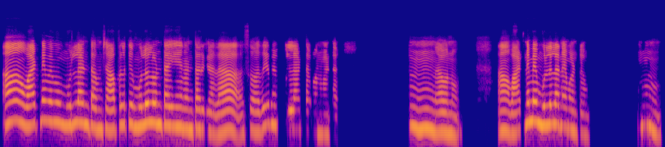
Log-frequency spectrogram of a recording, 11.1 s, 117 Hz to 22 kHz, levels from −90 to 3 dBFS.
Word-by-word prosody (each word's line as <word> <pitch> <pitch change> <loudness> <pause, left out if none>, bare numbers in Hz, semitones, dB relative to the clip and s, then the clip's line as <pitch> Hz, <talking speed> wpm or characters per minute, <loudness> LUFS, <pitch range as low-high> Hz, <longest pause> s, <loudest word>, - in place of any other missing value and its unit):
ఆహ్, 295 0 +7
వాటినే 265 +4 +3
మేము 290 -1 -2
ముళ్ళంటాం. 260 -2 0
చేపలకి 255 +5 -1
ముళ్ళు‌లు 275 +3 +3
ఉంటాయి 255 -2 +1
అని 230 - -3
అంటారు 220 0 -3
కదా! 195 +1 0 0.4
సో - - -15
అదే 235 +5 -4
మేము 255 0 -7
ముళ్ళుంటామనమాట. 205 -4 -5 1.3
హ్మ్ 245 -2 -3
హ్మ్. 225 -2 -1
అవును. 195 -2 -2 0.8
ఆ! - - +5 0.2
వాటినే 210 +8 +2
మేము 295 -1 +6
ముళ్ళు‌లనేమంటాం. 240 -7 0 0.9
హ్మ్. 245 -4 -7
240 Hz, 120 wpm, -23 LUFS, 210-265 Hz, 1.3 s, ఆహ్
